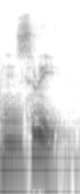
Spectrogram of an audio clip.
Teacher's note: we the Germans always say three with an S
